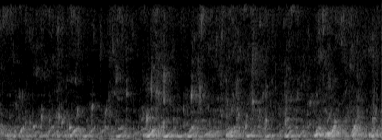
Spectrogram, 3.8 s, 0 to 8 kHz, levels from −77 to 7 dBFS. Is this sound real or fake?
real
